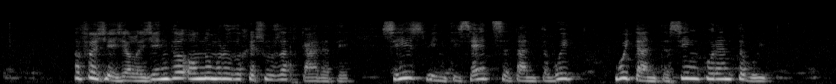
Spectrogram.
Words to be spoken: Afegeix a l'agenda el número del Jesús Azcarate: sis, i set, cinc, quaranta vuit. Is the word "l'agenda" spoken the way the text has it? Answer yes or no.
yes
